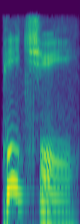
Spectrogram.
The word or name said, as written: peachy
